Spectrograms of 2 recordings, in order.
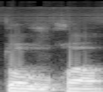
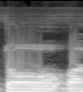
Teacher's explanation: Yəni ov, öv birləşməsində artıq v samiti düşmür. Yəni doğa formasına keçmir.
